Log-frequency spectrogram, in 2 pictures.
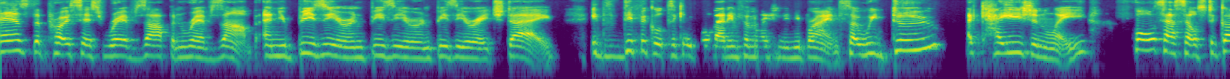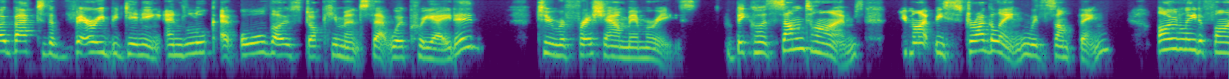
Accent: Australia; We're Australians. We're not American. It's not our cultural media.

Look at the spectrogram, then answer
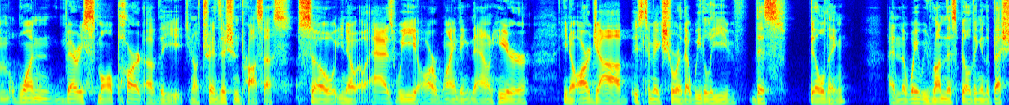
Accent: New York, United States; Yeah, it's no secret. I am from New York

